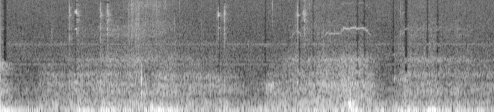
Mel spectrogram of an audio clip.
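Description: Near silence with a few faint computer mouse clicks spread through it.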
